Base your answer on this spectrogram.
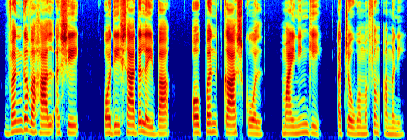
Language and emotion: Manipuri, neutral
